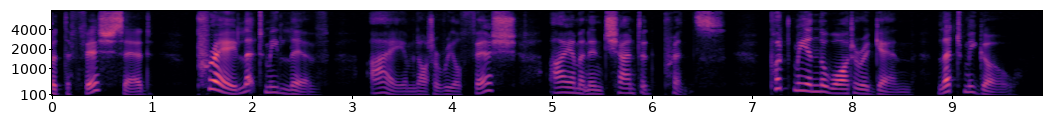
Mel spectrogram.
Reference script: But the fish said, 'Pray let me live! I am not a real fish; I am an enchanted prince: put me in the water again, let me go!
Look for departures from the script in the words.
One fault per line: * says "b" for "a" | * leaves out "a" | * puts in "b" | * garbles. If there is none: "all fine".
all fine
